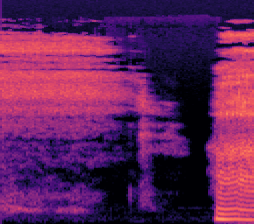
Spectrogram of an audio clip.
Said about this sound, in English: So here's what you need to do. Take a deep breath, first off.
